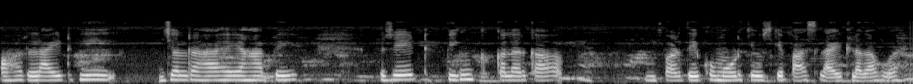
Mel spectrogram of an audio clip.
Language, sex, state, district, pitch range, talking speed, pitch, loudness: Hindi, female, Bihar, Vaishali, 190-210 Hz, 145 wpm, 200 Hz, -13 LUFS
